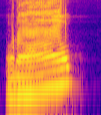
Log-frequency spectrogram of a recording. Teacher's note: Rabbana ra tebal. Masuk ke dalam ba. Rapatkan betul-betul. Jangan panjang.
